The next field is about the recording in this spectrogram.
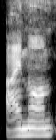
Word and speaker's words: imam: Apparently his and I don't know how to say this word, Conan, I-M-A-M. – Iman? – Like imam or imam. It's when you're like an Islamic leader. I-M-A-M. Right. Imam or whatever. – Yeah, so imam.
